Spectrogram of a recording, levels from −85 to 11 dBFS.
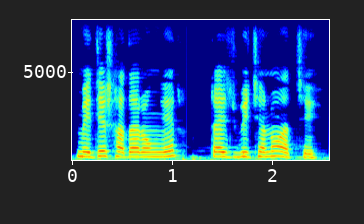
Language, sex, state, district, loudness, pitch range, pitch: Bengali, female, West Bengal, Cooch Behar, -15 LUFS, 245-260 Hz, 250 Hz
